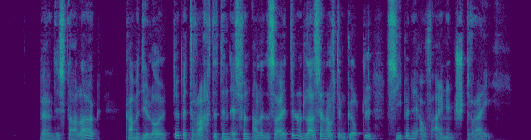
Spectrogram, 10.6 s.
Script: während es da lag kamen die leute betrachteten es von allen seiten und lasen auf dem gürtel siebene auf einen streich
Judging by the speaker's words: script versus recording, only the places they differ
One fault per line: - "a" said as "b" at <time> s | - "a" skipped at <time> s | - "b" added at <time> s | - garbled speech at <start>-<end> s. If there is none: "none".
none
